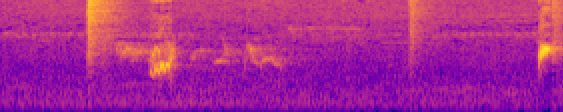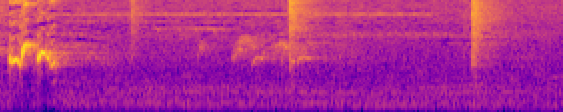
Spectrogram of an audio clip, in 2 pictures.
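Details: Red-whiskered bulbul, a lure bird singing in the morning, used to train other bulbuls in the wild-style double-note song. Two short bright warbled phrases with quick rising and falling whistles about two seconds apart, then faint notes and clicks over a low hum.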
